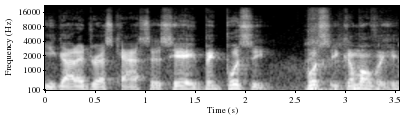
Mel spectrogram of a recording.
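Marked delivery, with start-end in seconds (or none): 1.3-3.6 spoken with a New Jersey accent. Showing how you have to address someone, in a Jersey accent. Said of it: "That's how you have to do it in a Jersey accent".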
